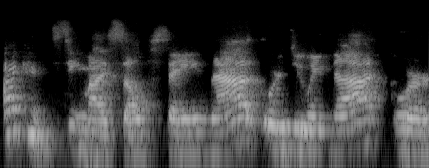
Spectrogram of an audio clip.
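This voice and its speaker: Her voice raised and projected, a woman speaks at a fairly slow pace in a bright, sharp tone with very wide pitch swings. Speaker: pastor. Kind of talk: bible study class. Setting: classroom with zoom participants.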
